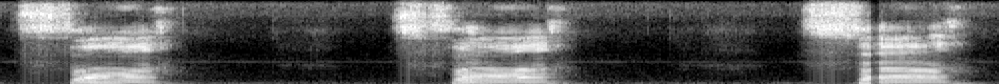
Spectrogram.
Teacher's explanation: सा जो होता है उसमें उसको एकदम बारीक पढ़ते हैं, उसमें ज़रा भी सीटी की आवाज़ नहीं निकलनी चाहिए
